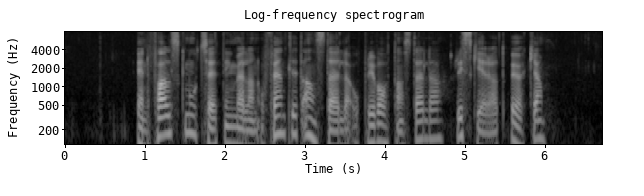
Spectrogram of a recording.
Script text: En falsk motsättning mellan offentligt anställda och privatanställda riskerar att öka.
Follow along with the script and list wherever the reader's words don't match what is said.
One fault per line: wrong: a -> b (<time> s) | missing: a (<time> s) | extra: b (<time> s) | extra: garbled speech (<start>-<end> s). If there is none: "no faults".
no faults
